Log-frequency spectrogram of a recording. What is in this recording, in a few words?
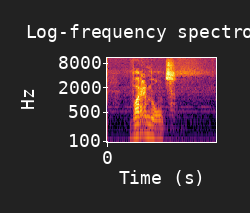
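"Warmond", Dutch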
